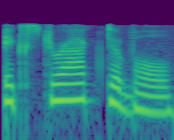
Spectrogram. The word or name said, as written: extractable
